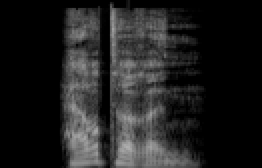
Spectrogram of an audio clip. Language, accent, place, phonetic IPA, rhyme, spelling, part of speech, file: German, Germany, Berlin, [ˈhɛʁtəʁən], -ɛʁtəʁən, härteren, adjective, De-härteren.ogg
- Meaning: inflection of hart: 1. strong genitive masculine/neuter singular comparative degree 2. weak/mixed genitive/dative all-gender singular comparative degree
